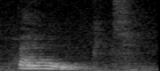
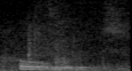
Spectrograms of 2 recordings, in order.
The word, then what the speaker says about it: hoped: I add an ed to the end. It makes the sound t at the end. Hoped. Say the word, Yazel. Hoped.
